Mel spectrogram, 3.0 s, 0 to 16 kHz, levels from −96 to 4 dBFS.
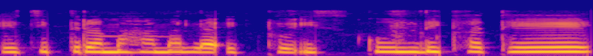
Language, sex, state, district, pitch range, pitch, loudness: Chhattisgarhi, female, Chhattisgarh, Raigarh, 275-295 Hz, 285 Hz, -14 LUFS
